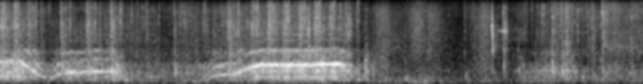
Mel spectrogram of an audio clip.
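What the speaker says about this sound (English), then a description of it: "we'll just get our shoulder seams sewn too" A domestic sewing machine set to a long stitch length runs in short bursts along shoulder seams, its whirring rising and falling with brief pauses and a few light clicks between runs.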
